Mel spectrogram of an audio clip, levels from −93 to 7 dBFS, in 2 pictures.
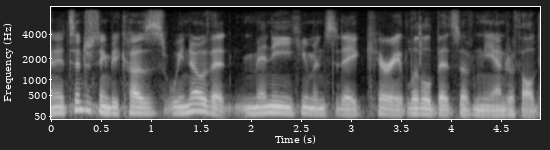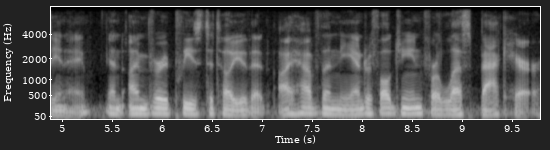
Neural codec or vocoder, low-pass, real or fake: none; 7.2 kHz; real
